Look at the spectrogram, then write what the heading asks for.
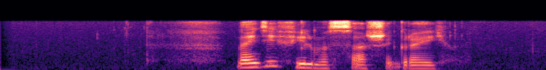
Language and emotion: Russian, neutral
